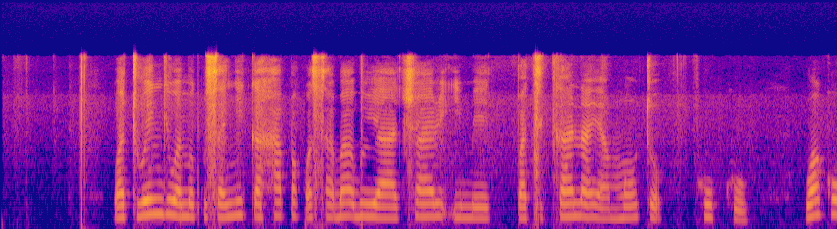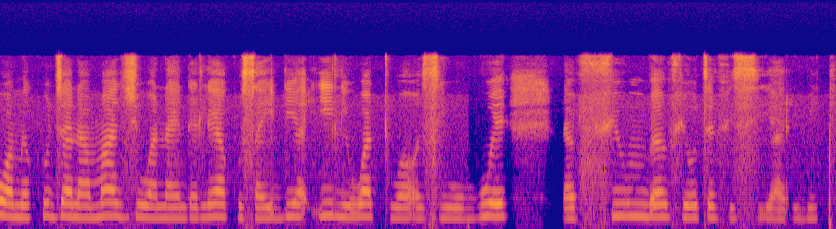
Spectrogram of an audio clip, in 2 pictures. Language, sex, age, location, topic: Swahili, female, 18-24, Kisii, health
